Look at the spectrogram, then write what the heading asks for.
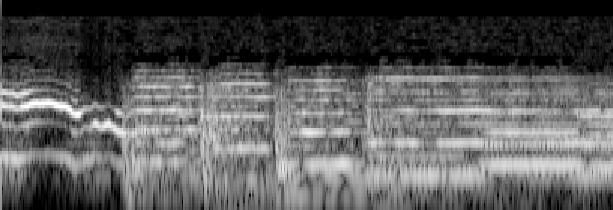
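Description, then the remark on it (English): Cats yowling in a dark alley in long, drawn-out wails that slide up and down in pitch, loud and continuous for several seconds with no speech. “You'll lie in the blood of your death and try to explain how it was going to be to the attentive cats.”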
